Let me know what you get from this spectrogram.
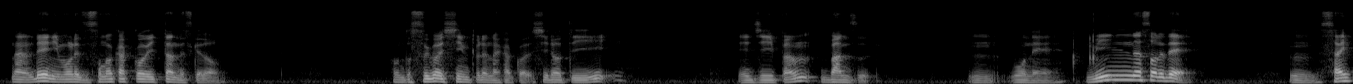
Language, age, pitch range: Japanese, 20-39, 105-145 Hz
